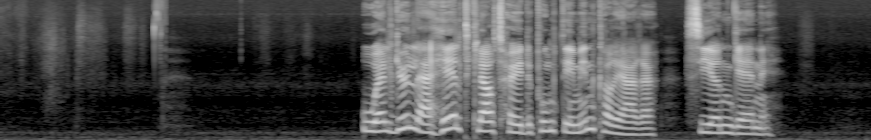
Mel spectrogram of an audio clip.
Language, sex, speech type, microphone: Norwegian, female, read, Shure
